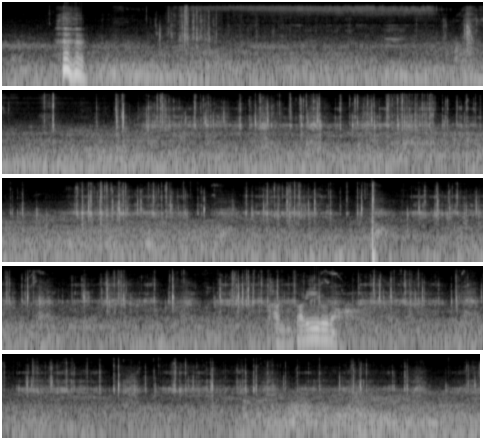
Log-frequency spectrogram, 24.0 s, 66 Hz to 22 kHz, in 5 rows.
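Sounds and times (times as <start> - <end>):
fishing reel clicking: 1.6 - 2.7, 5.2 - 24.0.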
